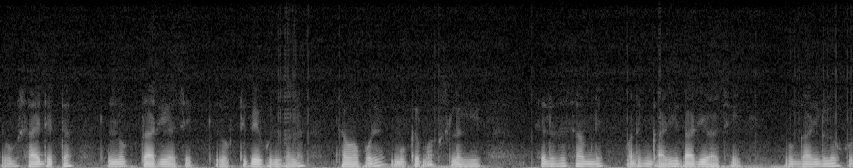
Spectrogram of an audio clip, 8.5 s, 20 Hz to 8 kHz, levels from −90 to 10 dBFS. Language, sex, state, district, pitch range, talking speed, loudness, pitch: Bengali, male, West Bengal, Paschim Medinipur, 105-115 Hz, 140 wpm, -19 LUFS, 105 Hz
